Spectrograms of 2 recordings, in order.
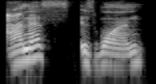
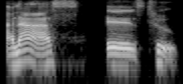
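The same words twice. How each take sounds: First: Anas said slowly as AN-is; first-syllable stress. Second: Anas said slowly as a-NASS; second-syllable stress. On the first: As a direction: stress the start of Anas and weaken its second vowel. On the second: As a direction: stress the end of Anas with a full, long NASS. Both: Shown as a demonstration. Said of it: "I wanna pronounce it properly".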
